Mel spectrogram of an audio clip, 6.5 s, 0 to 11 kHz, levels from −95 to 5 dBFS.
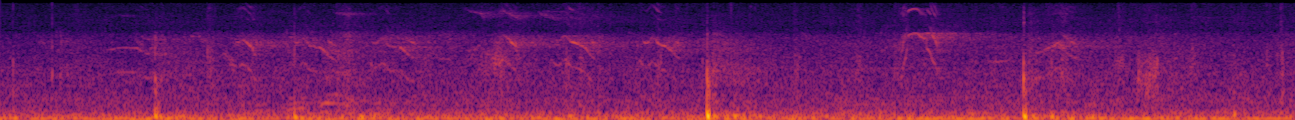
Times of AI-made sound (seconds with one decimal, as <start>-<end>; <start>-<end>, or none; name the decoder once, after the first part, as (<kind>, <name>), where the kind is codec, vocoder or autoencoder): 1.3-2.1 (vocoder, BigVGAN v2); 4.7-5.4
